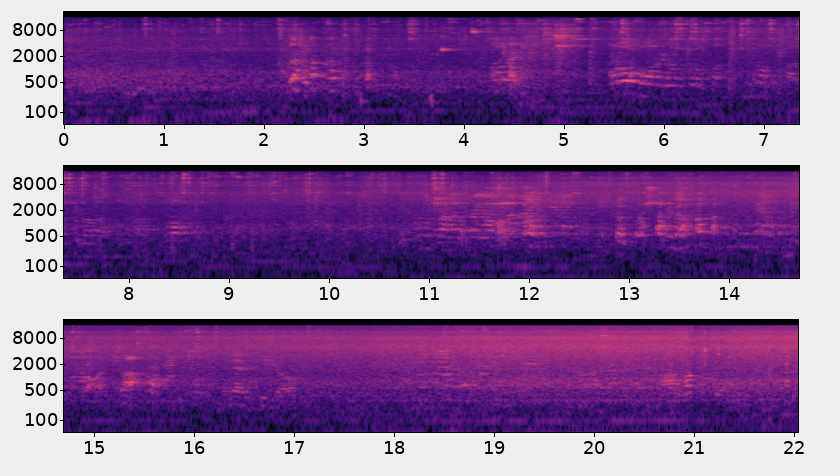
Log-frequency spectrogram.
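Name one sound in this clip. A crowd of people talks and shouts in a noisy, echoing room.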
